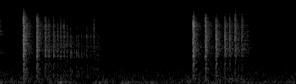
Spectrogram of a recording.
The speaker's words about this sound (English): Dice roll gets you killed or dice roll saves you? Dice roll gets you killed. All right, here we go. Six.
